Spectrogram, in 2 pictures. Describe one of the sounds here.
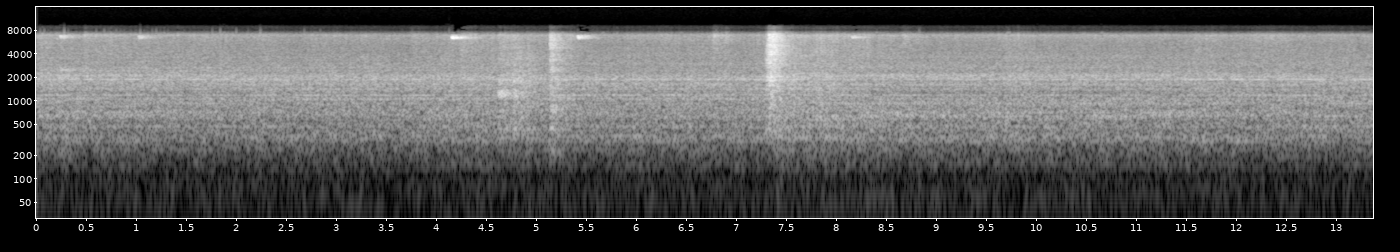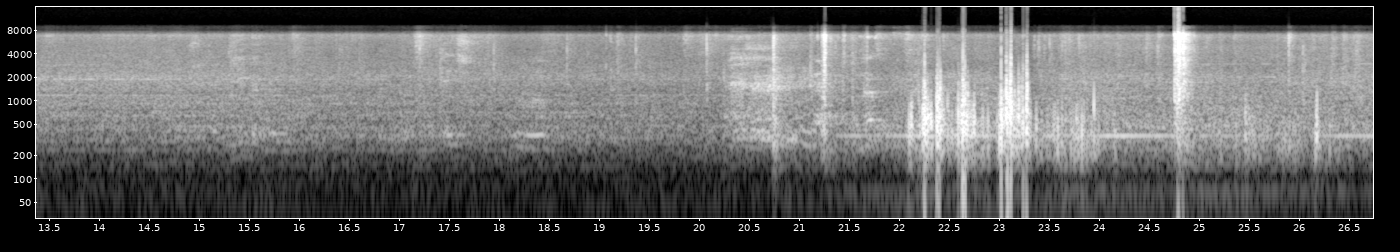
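A steady low hum of a ship's engine runs throughout.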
